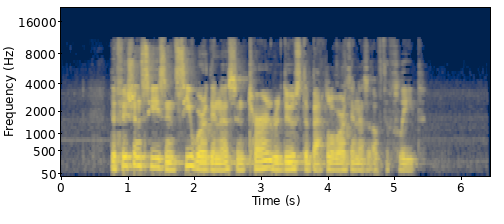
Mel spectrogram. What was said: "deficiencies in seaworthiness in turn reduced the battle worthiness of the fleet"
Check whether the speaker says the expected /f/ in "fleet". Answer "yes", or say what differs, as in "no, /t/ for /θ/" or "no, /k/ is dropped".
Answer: yes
